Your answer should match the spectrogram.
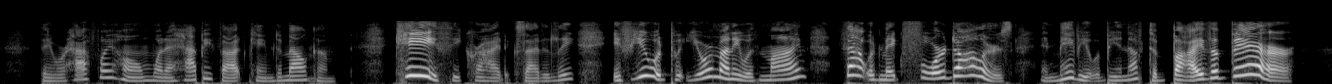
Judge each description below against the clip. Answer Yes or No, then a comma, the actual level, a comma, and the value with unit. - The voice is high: Yes, high, 205 Hz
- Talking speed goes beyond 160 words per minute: Yes, average, 175 wpm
